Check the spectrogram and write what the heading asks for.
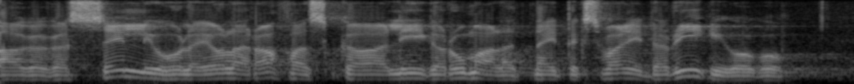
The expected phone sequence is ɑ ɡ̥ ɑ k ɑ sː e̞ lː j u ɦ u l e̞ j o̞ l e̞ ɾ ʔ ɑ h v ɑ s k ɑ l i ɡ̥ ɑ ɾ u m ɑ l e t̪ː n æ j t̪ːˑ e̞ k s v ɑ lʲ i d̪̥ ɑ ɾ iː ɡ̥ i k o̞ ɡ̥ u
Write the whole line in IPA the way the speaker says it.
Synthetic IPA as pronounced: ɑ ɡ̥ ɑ k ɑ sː e̞ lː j u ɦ u l e̞ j o̞ l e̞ ɾ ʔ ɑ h v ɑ s k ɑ l iː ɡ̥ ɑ ɾ u m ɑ l e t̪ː n æ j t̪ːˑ e̞ k s v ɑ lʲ i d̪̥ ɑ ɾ iː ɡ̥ i k o̞ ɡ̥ u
